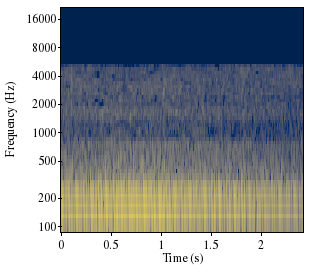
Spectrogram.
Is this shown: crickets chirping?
no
